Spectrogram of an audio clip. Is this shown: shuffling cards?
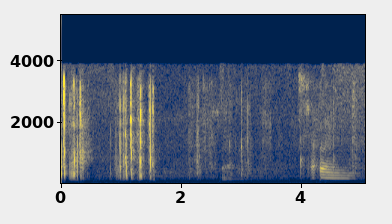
yes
